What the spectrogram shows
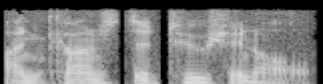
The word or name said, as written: unconstitutional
